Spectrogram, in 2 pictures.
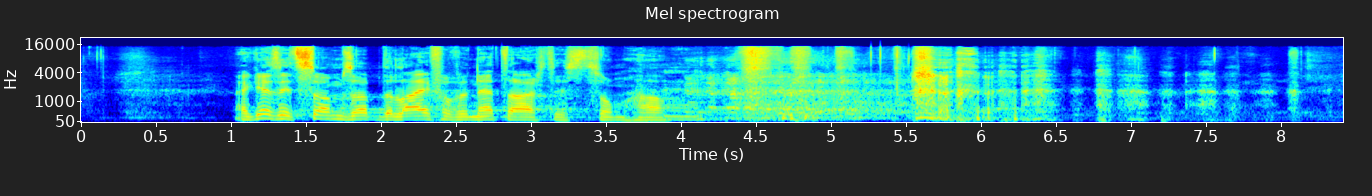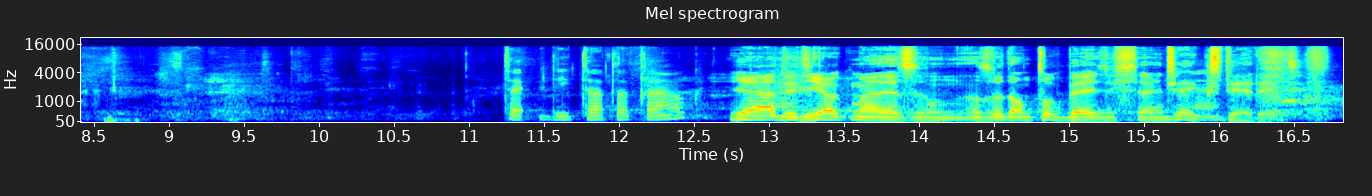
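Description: An elderly man speaks with animation through a microphone.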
